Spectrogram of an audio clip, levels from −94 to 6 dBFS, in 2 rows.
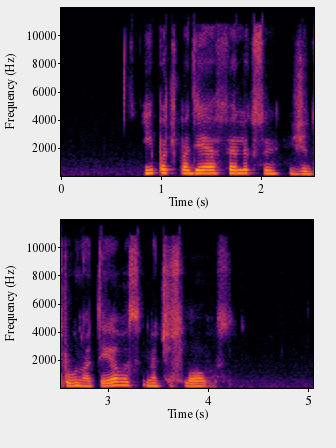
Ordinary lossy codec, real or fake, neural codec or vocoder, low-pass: Opus, 24 kbps; fake; vocoder, 44.1 kHz, 128 mel bands, Pupu-Vocoder; 10.8 kHz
